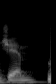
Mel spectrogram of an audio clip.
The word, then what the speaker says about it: Cem: It's K-A-R-S-A-N. – K-A-R. Okay, it's important because it is important. – C-E-M, so C-E-M Gem. – It's really, C-E-M. Yeah, these guys are like the two. – C-E-M.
